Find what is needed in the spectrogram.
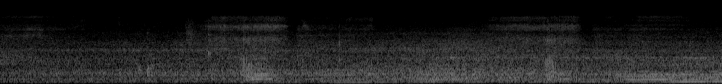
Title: Our pug: Apolo - Dreaming Snoring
